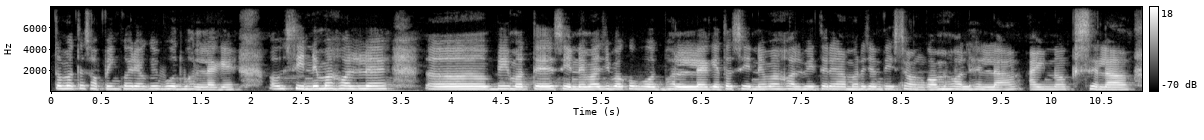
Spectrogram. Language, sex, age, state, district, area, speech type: Odia, female, 18-30, Odisha, Cuttack, urban, spontaneous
